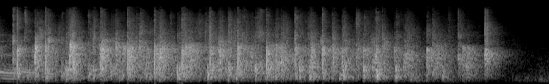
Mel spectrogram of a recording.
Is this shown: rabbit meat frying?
no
